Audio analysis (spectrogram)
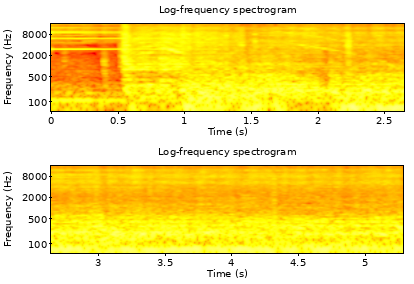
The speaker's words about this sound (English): All right, I'm going to start up the engine. I hope it's not going to be too loud on your ear, but it will be loud for a second.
